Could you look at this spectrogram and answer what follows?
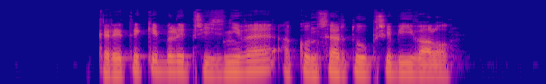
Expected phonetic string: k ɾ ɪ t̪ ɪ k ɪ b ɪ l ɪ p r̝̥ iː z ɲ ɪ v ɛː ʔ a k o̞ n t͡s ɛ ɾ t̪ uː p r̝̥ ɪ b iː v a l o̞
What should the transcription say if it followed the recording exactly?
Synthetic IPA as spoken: k ɾ ɪ t̪ ɪ k ɪ b ɪ l ɪ p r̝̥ iː z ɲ ɪ v ɛː ʔ a k o̞ n t͡s ɛ ɾ t̪ uː p r̝̥ ɪ b iː v a l o̞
